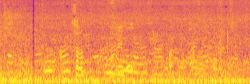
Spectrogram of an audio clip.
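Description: A crowd of men and women chat outdoors nearby.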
